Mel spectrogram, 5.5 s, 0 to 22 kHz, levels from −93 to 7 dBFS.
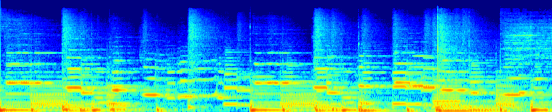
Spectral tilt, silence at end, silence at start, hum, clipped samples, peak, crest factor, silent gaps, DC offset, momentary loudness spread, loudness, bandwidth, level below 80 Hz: -7 dB/octave; 0 s; 0 s; none; under 0.1%; -4 dBFS; 16 dB; none; under 0.1%; 9 LU; -22 LUFS; 13 kHz; -28 dBFS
